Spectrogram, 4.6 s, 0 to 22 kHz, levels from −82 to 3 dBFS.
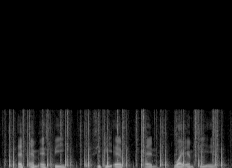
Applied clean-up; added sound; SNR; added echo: none; Run; 3 dB; none.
